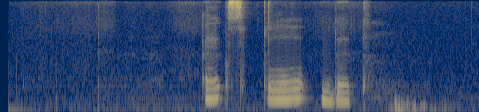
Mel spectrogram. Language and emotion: Russian, neutral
